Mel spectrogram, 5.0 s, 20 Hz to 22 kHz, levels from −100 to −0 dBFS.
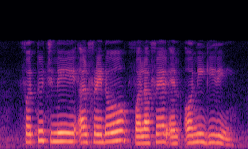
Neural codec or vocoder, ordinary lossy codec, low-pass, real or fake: none; none; 7.2 kHz; real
